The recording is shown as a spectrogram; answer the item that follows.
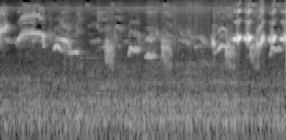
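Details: Oriental magpie-robin singing a jumbled stream of high twittering notes and slurred whistles, closing with a quick burst of loud, ringing repeated notes.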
